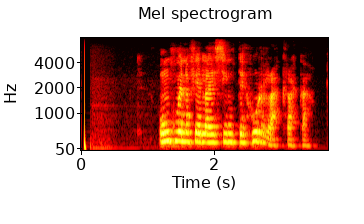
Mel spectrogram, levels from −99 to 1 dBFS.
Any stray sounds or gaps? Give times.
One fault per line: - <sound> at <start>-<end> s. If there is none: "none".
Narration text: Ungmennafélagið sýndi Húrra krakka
none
